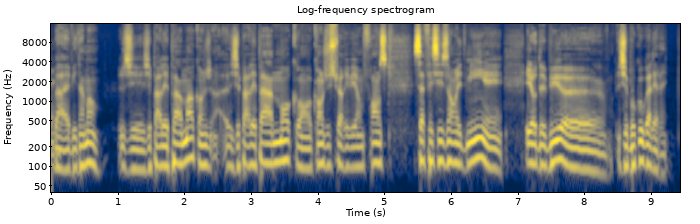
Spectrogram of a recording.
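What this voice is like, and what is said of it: Non-native accent speaking French. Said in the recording (French): “mon accent il est pas parfait”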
